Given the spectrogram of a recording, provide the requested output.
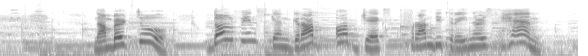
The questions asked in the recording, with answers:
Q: Dolphins can grab objects from the trainer's hand.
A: Exactly! It is a fact again.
